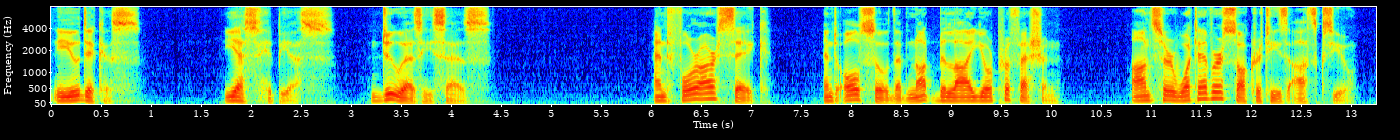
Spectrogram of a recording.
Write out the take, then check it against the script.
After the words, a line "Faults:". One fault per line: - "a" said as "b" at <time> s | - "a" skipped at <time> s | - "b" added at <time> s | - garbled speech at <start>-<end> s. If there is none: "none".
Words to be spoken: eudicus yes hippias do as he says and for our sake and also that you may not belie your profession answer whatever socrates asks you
eudicus yes hippias do as he says and for our sake and also that not belie your profession answer whatever socrates asks you
Faults:
- "you may" skipped at 8.6 s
